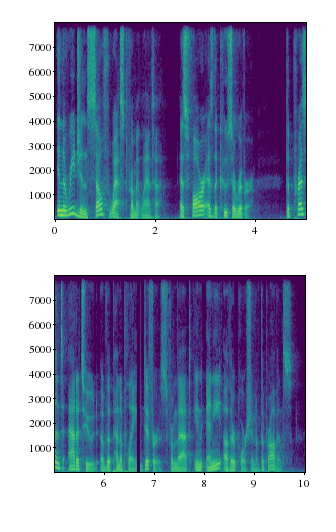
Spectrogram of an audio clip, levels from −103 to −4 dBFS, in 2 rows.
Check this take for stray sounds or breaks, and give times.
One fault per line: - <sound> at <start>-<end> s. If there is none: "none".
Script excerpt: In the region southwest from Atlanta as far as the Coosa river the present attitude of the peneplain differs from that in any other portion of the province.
- dropout at 6.7-6.7 s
